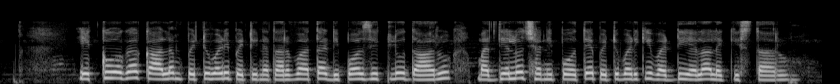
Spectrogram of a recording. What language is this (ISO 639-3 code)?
tel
